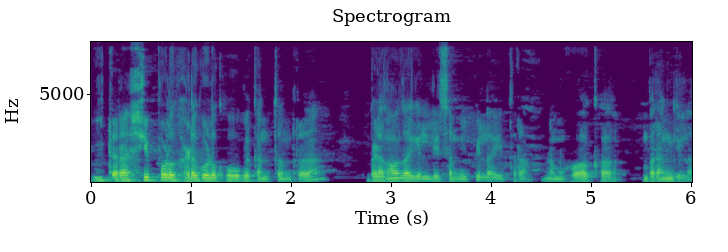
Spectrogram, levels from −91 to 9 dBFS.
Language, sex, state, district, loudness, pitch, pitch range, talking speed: Kannada, male, Karnataka, Belgaum, -17 LUFS, 125 Hz, 115-145 Hz, 130 wpm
